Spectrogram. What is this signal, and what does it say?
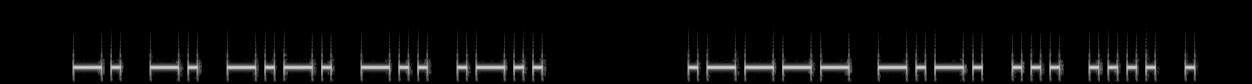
Morse code, heard as a keyed tone, about 13 wpm, 800 Hz. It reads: NNCDL 1CSHE
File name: LEZIONI / 5 LBVC / 5 LBVC 12wpm 1955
